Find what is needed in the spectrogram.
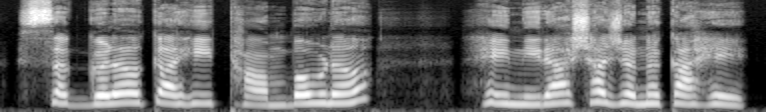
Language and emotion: Marathi, fearful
